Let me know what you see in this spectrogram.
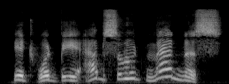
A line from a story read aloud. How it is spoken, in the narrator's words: cried Summerlee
